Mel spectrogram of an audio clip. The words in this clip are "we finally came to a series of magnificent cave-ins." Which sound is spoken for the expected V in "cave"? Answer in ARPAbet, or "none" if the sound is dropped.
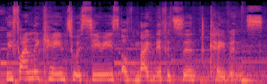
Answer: V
